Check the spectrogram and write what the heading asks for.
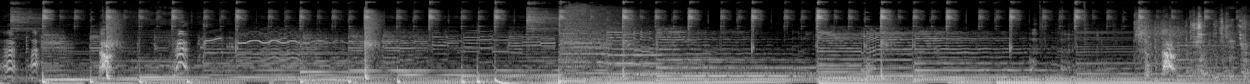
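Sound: dog barking and whimpering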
